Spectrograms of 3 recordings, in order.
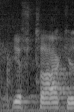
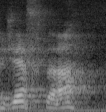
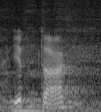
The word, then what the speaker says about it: Yiftach: Yiftach is the Hebrew pronunciation of what we might say Jephthah, but it's really Yiftach.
